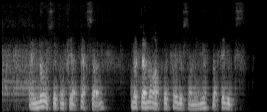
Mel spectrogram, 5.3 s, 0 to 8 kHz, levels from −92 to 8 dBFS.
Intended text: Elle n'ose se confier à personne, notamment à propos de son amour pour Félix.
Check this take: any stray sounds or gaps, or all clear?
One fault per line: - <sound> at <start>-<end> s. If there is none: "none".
none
